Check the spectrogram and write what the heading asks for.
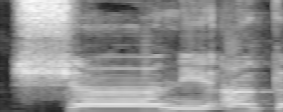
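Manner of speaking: शानिअक with a broad शीन and a stretched शा; full sheen. Shown as a demonstration. Teacher demonstrating a full शीन, slow. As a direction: open the शीन of शानिअक wide and draw out the शा. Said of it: "अच्छे से बड़ा शीन निकालेंगे".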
